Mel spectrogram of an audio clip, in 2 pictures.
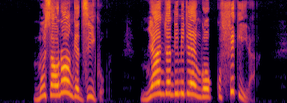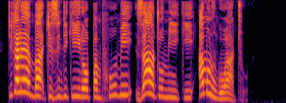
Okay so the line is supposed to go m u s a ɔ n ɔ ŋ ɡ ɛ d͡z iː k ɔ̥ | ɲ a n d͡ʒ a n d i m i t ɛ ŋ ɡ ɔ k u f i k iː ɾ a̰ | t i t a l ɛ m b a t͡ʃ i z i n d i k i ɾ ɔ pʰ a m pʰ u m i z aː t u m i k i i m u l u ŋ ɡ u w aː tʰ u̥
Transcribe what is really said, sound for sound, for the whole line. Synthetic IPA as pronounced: m u s a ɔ n ɔ ŋ ɡ ɛ d͡z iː k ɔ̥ | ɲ a n d͡ʒ a n d i m i t ɛ ŋ ɡ ɔ k u f i k iː ɾ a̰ | t i t a l ɛ m b a t͡ʃ i z i n d i k i ɾ ɔ p a m pʰ u m i z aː t u m i k i a m u l u ŋ ɡ u w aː tʰ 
